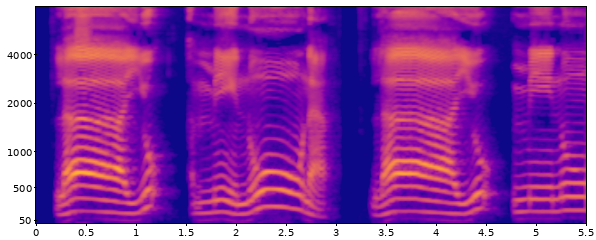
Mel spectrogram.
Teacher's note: নুনটা হচ্ছে একালিফ টান, আর নাটা হচ্ছে তাড়াতাড়ি।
